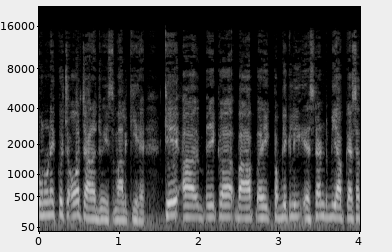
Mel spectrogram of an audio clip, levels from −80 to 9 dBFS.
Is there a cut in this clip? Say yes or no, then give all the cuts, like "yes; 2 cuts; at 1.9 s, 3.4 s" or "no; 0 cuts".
no; 0 cuts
